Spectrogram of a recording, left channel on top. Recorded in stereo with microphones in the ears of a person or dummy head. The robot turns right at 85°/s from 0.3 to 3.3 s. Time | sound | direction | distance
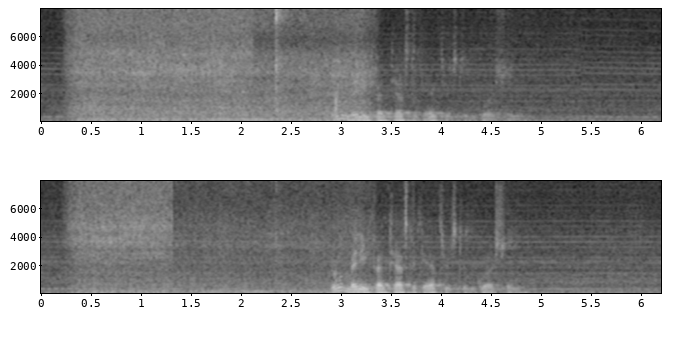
2.9 | a man speaking | 140° right | 0.9 m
